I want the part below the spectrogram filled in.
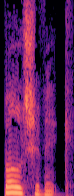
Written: Bolshevik

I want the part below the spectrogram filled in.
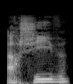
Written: archives

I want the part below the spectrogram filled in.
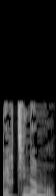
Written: pertinemment

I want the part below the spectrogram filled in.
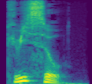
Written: cuissot

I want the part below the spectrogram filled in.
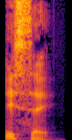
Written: essai

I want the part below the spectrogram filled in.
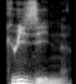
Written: cuisine

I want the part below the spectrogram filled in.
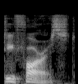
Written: deforest

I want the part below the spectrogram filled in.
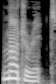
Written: moderate

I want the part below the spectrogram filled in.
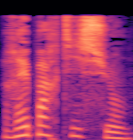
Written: répartition

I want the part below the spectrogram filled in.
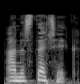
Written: anesthetic

